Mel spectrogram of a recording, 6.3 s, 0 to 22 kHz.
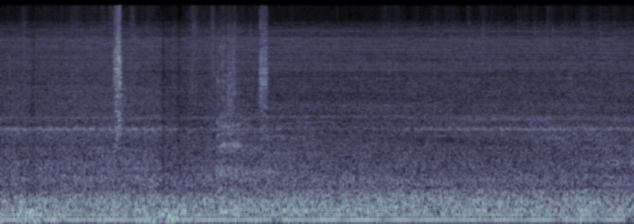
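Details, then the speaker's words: Newer Ruud AC outdoor unit, installed about 2020, not cooling until a loose wire connection was fixed, capacitor good: steady even fan and compressor roar with low hum, no clicks or rattles, condensate draining; normal running. "I think that was just a funky connection here on almost that wire for two years God nice and cold yeah sure we get a nice steady stream coming out of there"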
